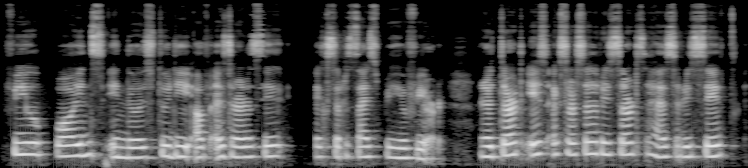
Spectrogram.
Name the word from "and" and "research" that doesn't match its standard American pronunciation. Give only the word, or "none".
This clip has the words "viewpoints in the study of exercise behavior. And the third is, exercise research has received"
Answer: research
